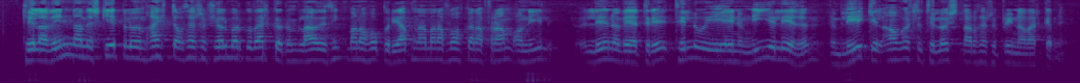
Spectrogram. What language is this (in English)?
Icelandic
